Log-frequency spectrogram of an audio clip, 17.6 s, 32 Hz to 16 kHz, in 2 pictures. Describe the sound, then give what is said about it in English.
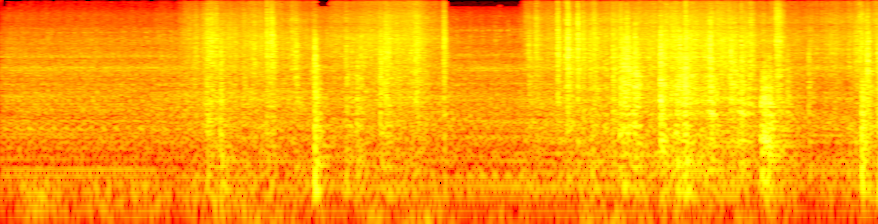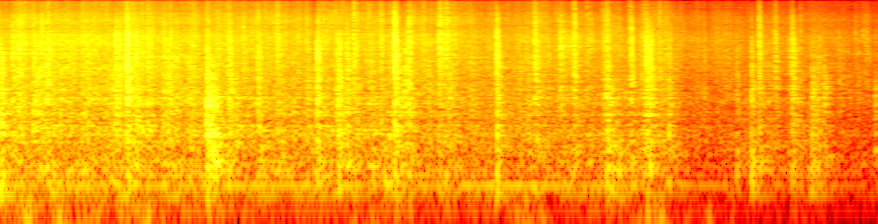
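A 4020 bucket tractor digs into farm soil to pull out rocks: a low engine rumble runs under irregular scraping and crunching, fairly faint throughout. “That was the sound of a 4020 bucket tractor digging into the dirt. We use it for rock picking, so when you find a big rock in the ground, you just dig around it and pull the rock out.”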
